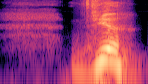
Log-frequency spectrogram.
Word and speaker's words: vieux: Hey, the next one, vieux in the masculine, vieux. Of course, we don't pronounce that final X. That would just be rude.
